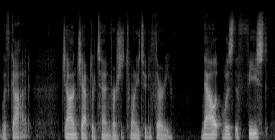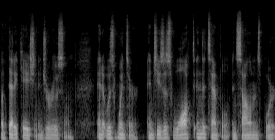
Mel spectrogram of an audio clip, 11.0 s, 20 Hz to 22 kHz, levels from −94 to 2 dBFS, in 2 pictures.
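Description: From 5.61 to 6.29 s, right after "it was the feast", the speech breaks into repeated packet loss with a robotic sound. Audio data goes missing again and again in quick succession. Each hole is covered by stretching the preceding sound, so about a quarter of this stretch is synthetic fill. Roughly 180 ms of signal is absent in total, with the longest gap at 58 ms. The result is choppy, robotic-sounding speech with fragments dropped.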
